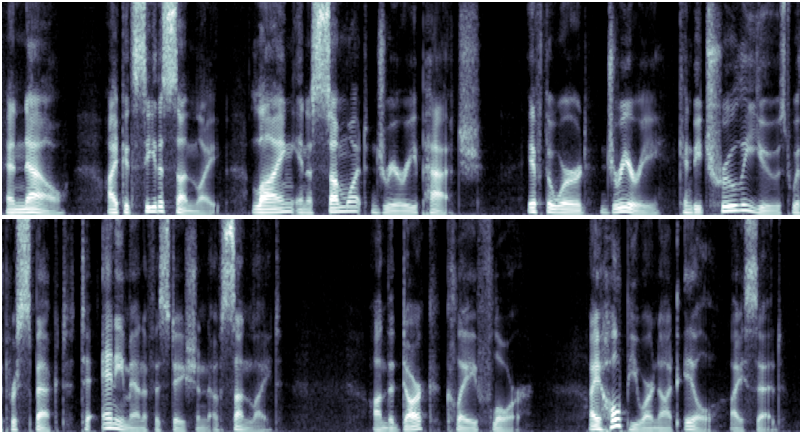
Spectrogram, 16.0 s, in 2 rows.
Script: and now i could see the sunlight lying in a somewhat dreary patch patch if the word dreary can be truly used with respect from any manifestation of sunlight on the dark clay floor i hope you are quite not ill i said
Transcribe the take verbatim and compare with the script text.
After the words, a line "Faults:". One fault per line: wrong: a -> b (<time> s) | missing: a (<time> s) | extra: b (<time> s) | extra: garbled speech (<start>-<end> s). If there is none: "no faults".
and now i could see the sunlight lying in a somewhat dreary patch if the word dreary can be truly used with respect to any manifestation of sunlight on the dark clay floor i hope you are not ill i said
Faults:
missing: patch (4.8 s)
wrong: from -> to (8.8 s)
missing: quite (14.5 s)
